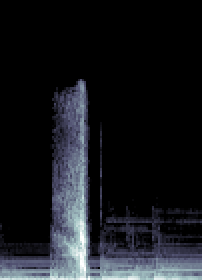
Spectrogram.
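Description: A short whoosh sound effect falling quickly from high to low, about two-thirds of a second in, marking a slide transition over steady background music.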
